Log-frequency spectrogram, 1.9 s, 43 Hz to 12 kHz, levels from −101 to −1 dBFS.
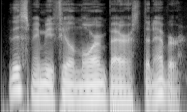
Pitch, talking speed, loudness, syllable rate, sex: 90 Hz, 255 wpm, -17 LUFS, 7.1 syllables/s, male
